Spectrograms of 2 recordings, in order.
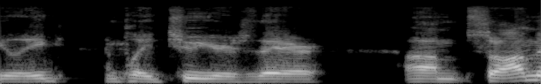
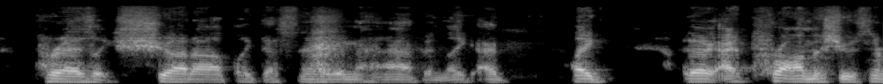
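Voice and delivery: normal talking voice

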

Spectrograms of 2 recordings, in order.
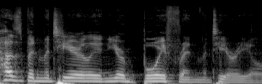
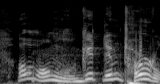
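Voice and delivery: put-on preposterously thick, high-pitched Cajun accent; 5 semitones higher than usual. Describing a Teenage Mutant Ninja Turtles alligator character, doing Leatherhead's Cajun accent. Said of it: "like Cajun accent".

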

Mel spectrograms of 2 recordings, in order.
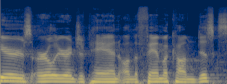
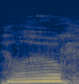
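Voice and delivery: put-on sleepy voice, quieter; 6 dB quieter than usual. Imagining being woken by a late-night phone call: imitating being woken from sleep. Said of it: "I'm gonna be dead asleep and be like".

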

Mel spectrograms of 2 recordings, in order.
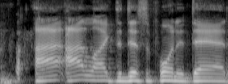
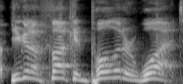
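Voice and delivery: put-on pitched-up calling out, as if from behind; 6 semitones higher than usual. Retelling someone behind them during a deadlift, in a booming voice. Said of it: "I hear this booming voice come from behind me".

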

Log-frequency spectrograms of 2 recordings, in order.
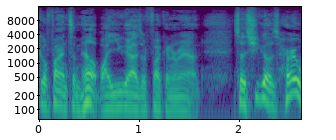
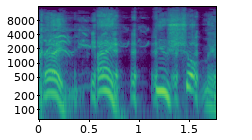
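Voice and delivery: slower put-on English or Australian accent; 8 semitones higher than usual. Speaker quotes a character from the story who was shot, put-on English accent. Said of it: "why does he get an English accent all of a sudden?".

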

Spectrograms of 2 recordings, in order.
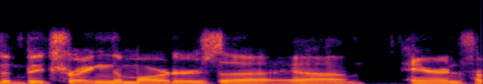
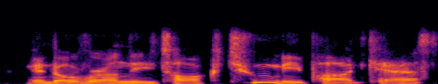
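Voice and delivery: announcer-style radio voice. Guest retelling how a radio show credited him, in a radio announcer voice. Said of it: "the radio voice guy comes over and says".

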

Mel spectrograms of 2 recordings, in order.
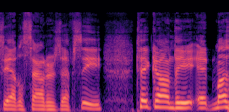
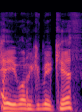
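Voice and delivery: speaking with a lisp. Speaker who just had a tooth removed jokes around, sounding like Mike Tyson. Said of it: "I sound like Mike Tyson".

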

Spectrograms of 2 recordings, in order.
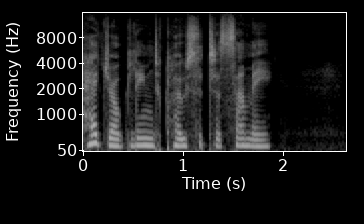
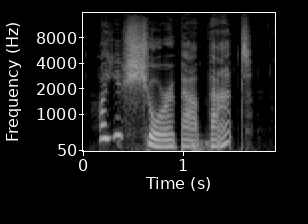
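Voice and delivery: plain reading voice

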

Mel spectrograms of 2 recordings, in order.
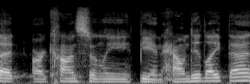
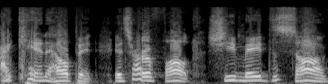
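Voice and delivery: mock hysterical laughing, words breaking up. Retelling own reply to the general manager, imitating hysterical laughter while talking. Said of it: "as I'm laughing hysterically".

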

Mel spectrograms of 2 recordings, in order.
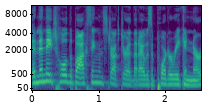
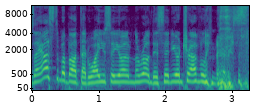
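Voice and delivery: put-on West African accent, pitched higher; 4 semitones higher, 4 dB louder than usual. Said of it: "West African, I'm not doing that impression right".

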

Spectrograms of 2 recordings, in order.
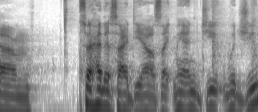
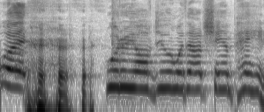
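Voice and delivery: excited yell, much higher, louder; 10 dB louder than usual. Retelling how a man reacted to news of an engagement, retelling an excited yell. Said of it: "He's like yelling the whole time".

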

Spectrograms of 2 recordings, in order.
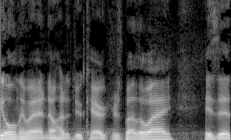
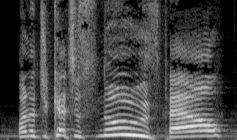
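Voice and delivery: put-on worn-out New York man's accent, pitched very high. Riffing on a new character with the others, speak as a tired new york guy. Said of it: "tired New York guy".

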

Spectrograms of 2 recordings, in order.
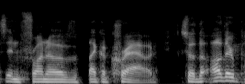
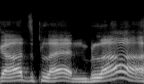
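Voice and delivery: vampire character voice; 4 semitones higher than usual. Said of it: "you have to do it in like a vampire voice".

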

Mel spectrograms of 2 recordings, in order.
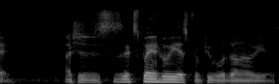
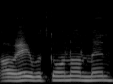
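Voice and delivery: put-on higher, easy, relaxed British accent. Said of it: "Like, with his British accent".

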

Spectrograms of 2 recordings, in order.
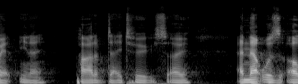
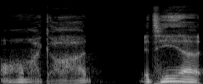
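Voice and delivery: very slow, drawn-out, thrilled, excited disbelief; 3 semitones higher than usual. Retelling a lady spotting the electric Harley: imitating an excited woman.

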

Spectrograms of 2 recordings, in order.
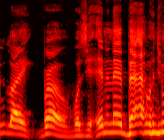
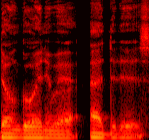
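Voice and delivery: very low, flat, lifeless, dead monotone; 10 semitones lower, 5 dB quieter than usual. Mocking how the other speaker sounded announcing: imitating Danny's dead-sounding voice. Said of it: "he's all dead".

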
